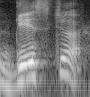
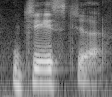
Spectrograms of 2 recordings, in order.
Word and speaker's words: gesture: Probably it is to be pronounced as a gesture, but no friends, it is gesture.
